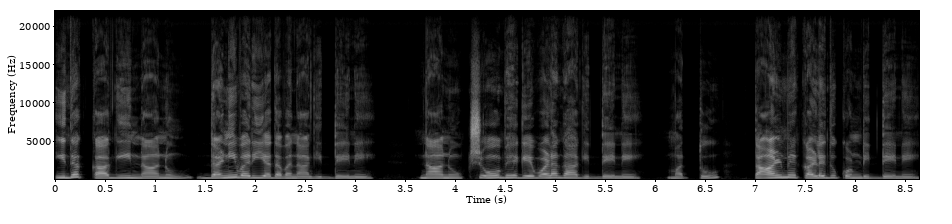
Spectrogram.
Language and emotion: Kannada, neutral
